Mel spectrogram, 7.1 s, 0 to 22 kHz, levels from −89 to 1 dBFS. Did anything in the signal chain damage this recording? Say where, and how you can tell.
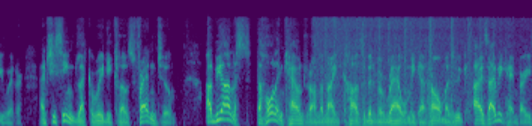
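Yes, the call processing stage left noise suppressor artifacts throughout the clip. The background pumps with the talking, dropping by about 10 dB in the gaps between phrases and coming back up underneath the speech. It's easiest to hear after the room noise steps up around 4 s, to roughly 19 dB below the speech. The suppressor is ducking the bands it judges to be steady noise frame by frame, so the floor rides along with the speech. The audio's top end stops around 12 kHz, which fits an Opus call link at about 24 kbps.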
